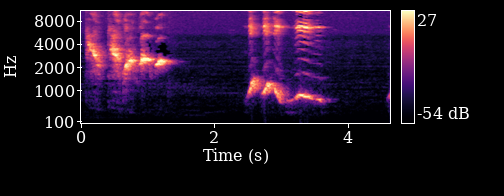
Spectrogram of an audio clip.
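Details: Pet male African grey parrot kept at home in Texas, hatched in 1997, performing sound-effect imitations of water, raspberries and a grackle: two bursts of harmonic, warbling notes sliding downward, the first higher and bright, the second lower and gurgling, separated by a pause.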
